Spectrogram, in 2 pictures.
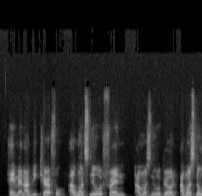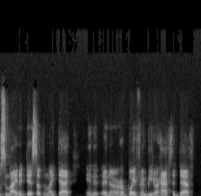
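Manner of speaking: usual speaking voice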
